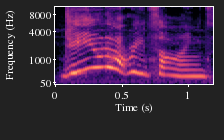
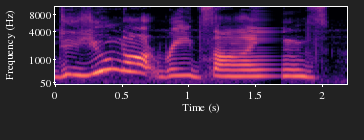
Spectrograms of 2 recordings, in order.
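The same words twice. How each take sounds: First: Mom's scolding. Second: Exasperated scold. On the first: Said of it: "my turn to turn into my mom". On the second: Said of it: "I'm like". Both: Retold or imitated.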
